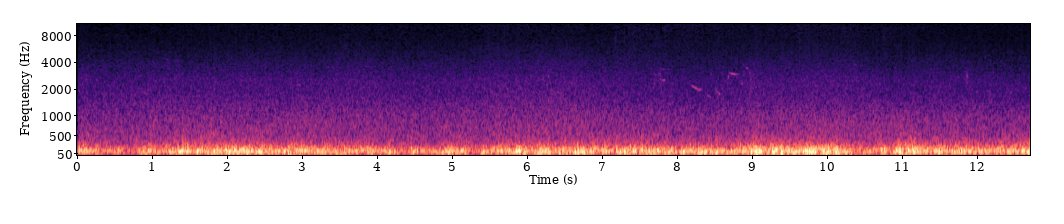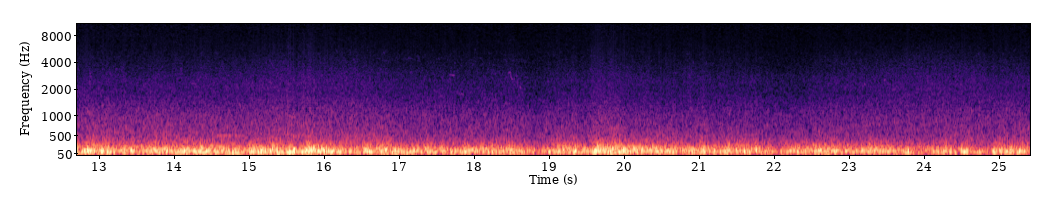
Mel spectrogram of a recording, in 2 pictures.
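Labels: Constant wind blowing. 0.0 - 25.4
A bird sings quietly. 6.9 - 10.1
An owl hoots quietly. 14.6 - 17.0
A bird sings quietly. 17.0 - 19.3

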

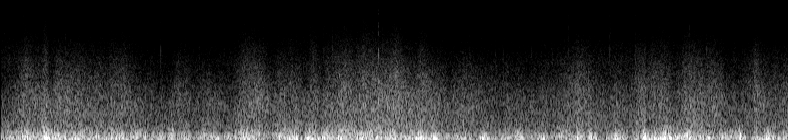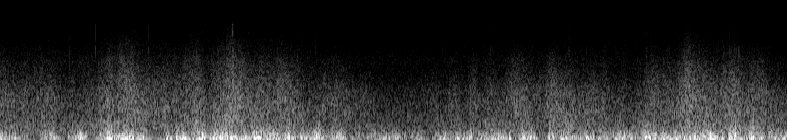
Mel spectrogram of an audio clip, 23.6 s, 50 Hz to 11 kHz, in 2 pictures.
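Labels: Irregular wind blows with varying intensity. 0.0 - 23.6

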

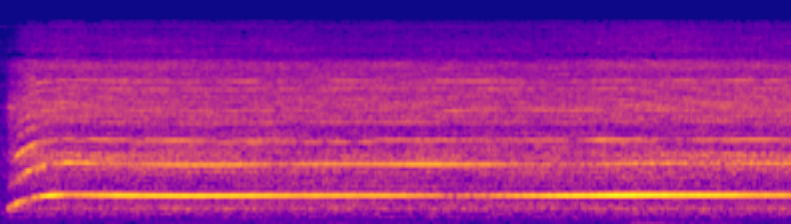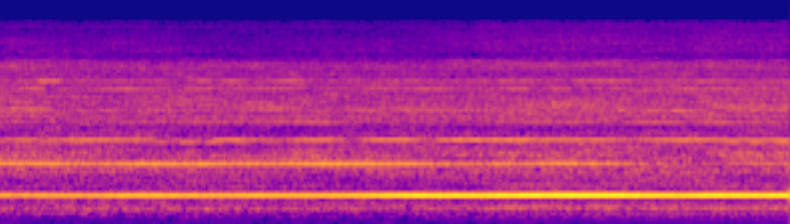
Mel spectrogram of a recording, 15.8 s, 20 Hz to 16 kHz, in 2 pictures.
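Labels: A vacuum cleaner howls loudly while in use. 0.0 - 15.8

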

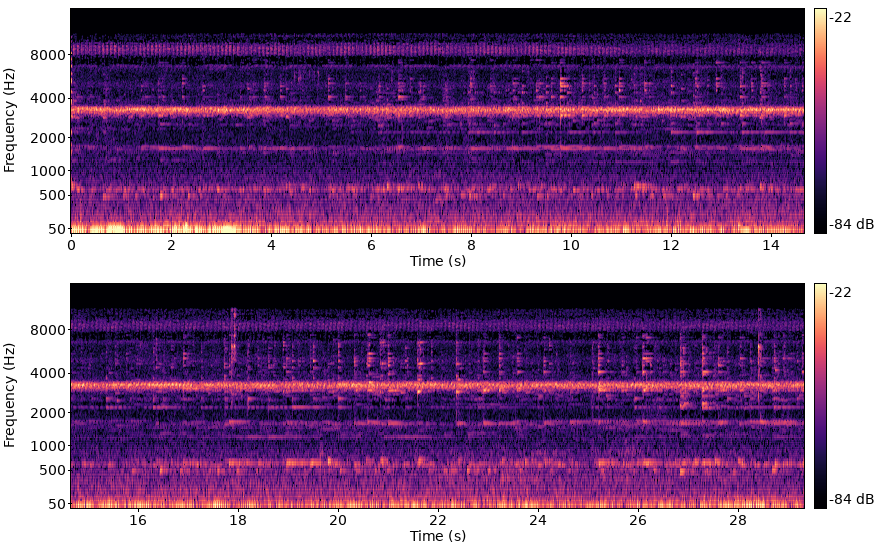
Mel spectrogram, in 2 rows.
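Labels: Bells chime softly in the distance. 0.0 - 29.3
Crickets chirp repeatedly. 0.0 - 29.3

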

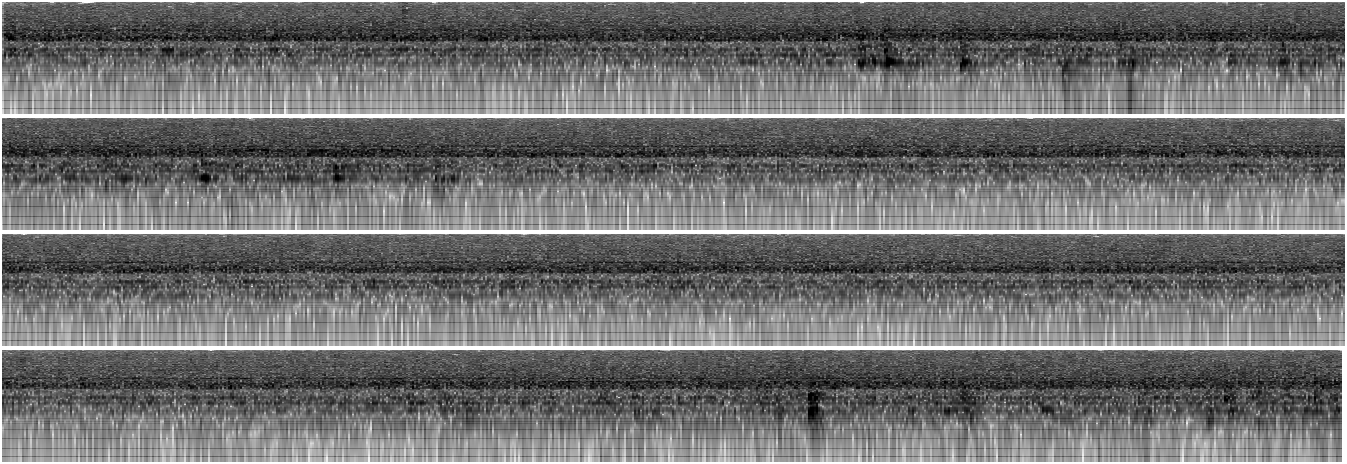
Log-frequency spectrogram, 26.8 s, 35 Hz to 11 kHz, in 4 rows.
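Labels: A washing machine pumps water continuously during a wash cycle with a uniform, slightly raspy sound. 0.0 - 26.8

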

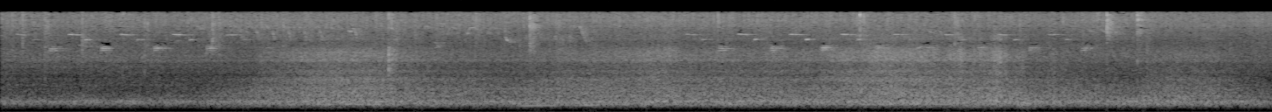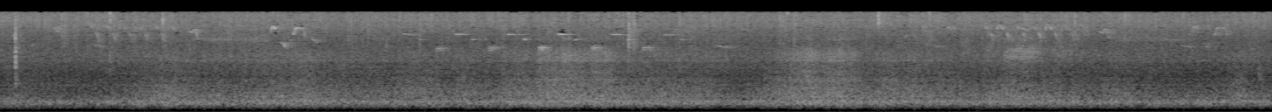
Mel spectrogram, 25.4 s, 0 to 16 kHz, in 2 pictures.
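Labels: A bird chirps brightly in a repetitive pattern in the distant background. 0.0 - 25.4
A fire crackles gently in an open fireplace. 0.0 - 25.4
Wind is blowing steadily in the background. 2.1 - 25.4

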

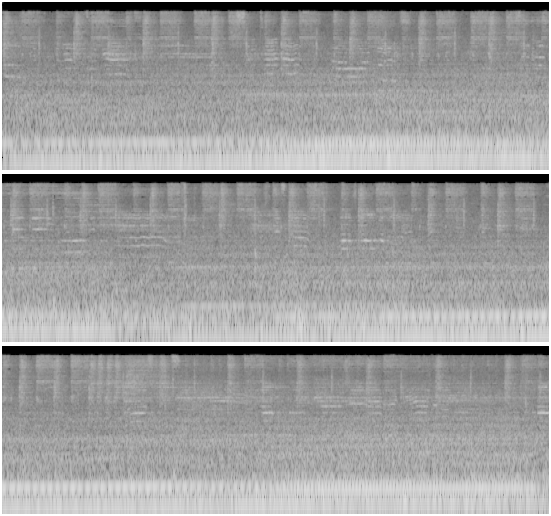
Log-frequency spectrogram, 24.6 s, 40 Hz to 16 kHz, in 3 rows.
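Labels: A big truck engine rumbles continuously. 0.0 - 24.6
Background music plays with a female singing. 0.0 - 24.6

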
